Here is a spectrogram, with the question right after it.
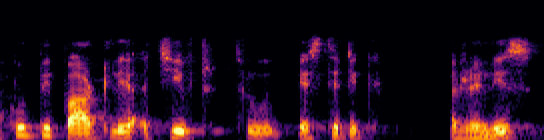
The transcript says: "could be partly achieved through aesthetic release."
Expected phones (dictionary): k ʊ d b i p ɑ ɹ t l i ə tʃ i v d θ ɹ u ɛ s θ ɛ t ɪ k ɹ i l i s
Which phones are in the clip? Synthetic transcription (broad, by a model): k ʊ d b i p ɑ ɹ t l i ə tʃ i v d t ɹ u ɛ s t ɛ t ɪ k ɹ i l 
